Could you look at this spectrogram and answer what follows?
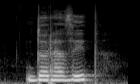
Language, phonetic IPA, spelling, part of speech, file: Czech, [ˈdorazɪt], dorazit, verb, Cs-dorazit.ogg
- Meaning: 1. to reach, to arrive at 2. to finish off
